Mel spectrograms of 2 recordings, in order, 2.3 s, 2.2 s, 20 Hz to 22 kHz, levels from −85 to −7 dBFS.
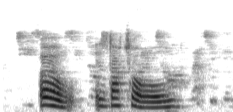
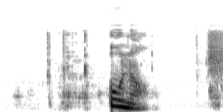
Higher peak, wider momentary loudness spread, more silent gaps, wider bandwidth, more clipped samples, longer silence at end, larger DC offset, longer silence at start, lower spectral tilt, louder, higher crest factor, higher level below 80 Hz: second, -6 dBFS vs 0 dBFS; second, 11 LU vs 25 LU; neither; about the same, 7.6 kHz vs 7.6 kHz; neither; first, 0.55 s vs 0 s; neither; second, 0.15 s vs 1.1 s; second, -5.5 dB/octave vs -7.5 dB/octave; second, -21 LUFS vs -14 LUFS; about the same, 16 dB vs 18 dB; second, -60 dBFS vs -54 dBFS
